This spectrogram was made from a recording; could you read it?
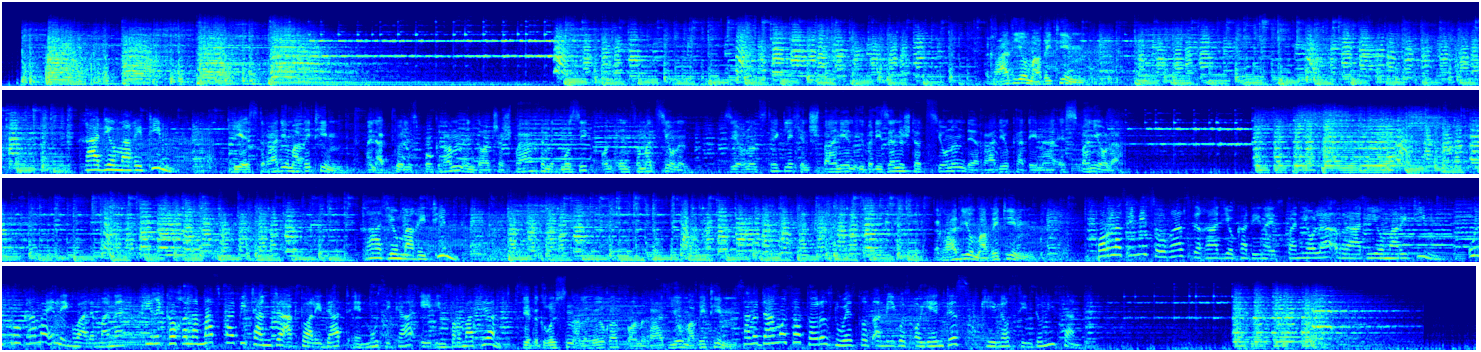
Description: Careta del programa
Info-entreteniment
